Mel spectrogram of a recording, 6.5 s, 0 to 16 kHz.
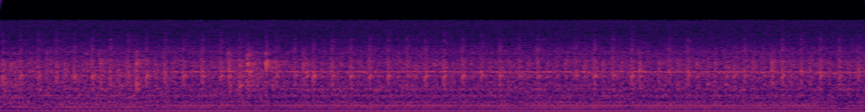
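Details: BMW E36 323i, 1995, M52B25, 140,000 km, at idle: quick, slightly uneven ticking knock, about three to four a second, loudest at the front above the VANOS; lifters and upper chain tensioner new, no metal in oil; owner suspects crankshaft or connecting-rod bearings.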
